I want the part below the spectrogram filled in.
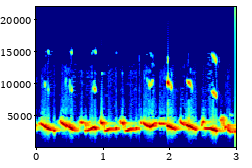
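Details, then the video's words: Chestnut-bellied seed finch (curió) singing the Praia song style: an unbroken run of clear, slurred whistled notes, each sliding downward, strung together at about three per second with no other sounds. "Canto Curi Oryzoborus angolensis Canto Praia"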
